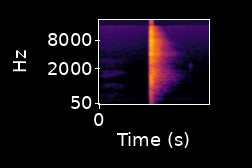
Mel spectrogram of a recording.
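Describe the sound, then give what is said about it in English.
A single sharp hand clap rings out alone, crisp, with a quick bright attack and a short decaying tail into silence. “One more clap. Right, one more. This is the real clap”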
